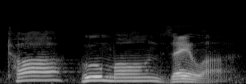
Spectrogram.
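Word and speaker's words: Ta Humon Zelos (τὸ ὑμῶν ζῆλος): 1, we have ta humon zelos. Ta humon zelos. T-O-H-U M long O N Z long E L O S Ta Humon Zelos.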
